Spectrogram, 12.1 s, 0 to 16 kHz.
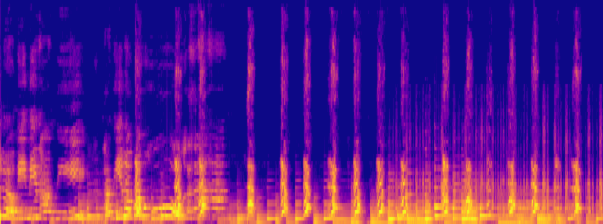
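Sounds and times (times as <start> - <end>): cheerful background music: 0.0 - 12.0
small dog yipping: 2.7 - 4.3, 4.9 - 8.2, 8.8 - 11.7.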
